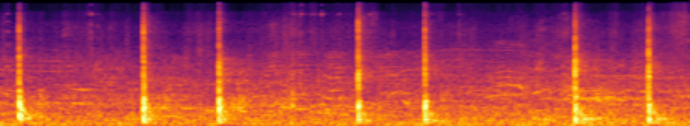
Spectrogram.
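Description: A hammer knocks on tree trunks, sharp wooden blows landing in uneven pairs, about eight strikes in all over a low background murmur.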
